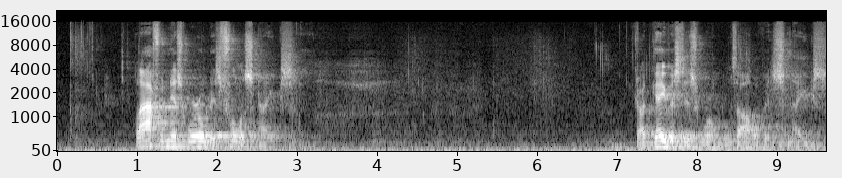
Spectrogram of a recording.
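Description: An elderly man speaks calmly through a microphone in an echoing room.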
